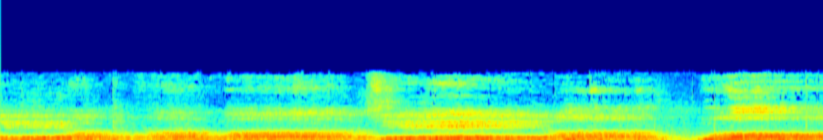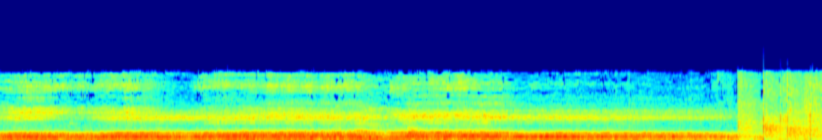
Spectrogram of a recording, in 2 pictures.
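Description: Several men recite together in unison through a microphone in an echoing hall.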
